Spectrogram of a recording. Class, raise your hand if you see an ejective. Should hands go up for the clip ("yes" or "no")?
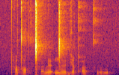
yes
